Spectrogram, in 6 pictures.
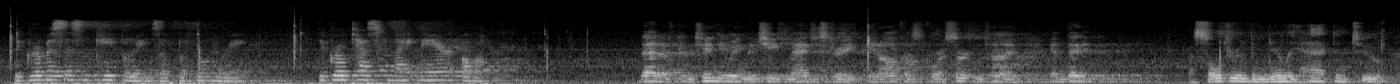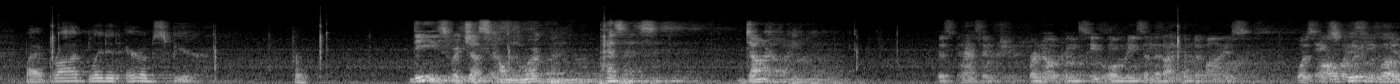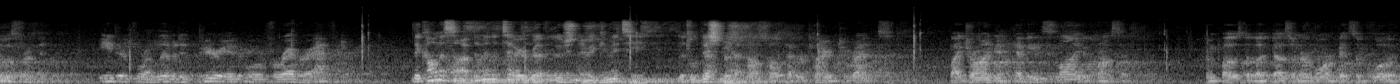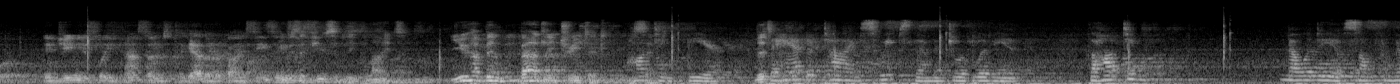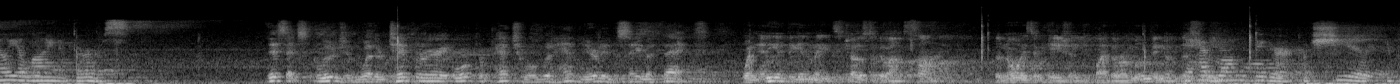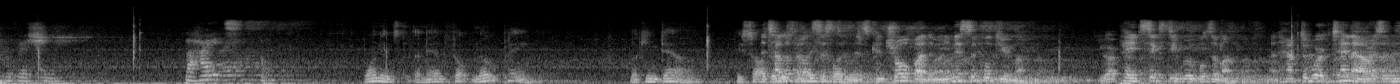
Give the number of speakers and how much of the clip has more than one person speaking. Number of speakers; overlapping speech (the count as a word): five, about 6%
